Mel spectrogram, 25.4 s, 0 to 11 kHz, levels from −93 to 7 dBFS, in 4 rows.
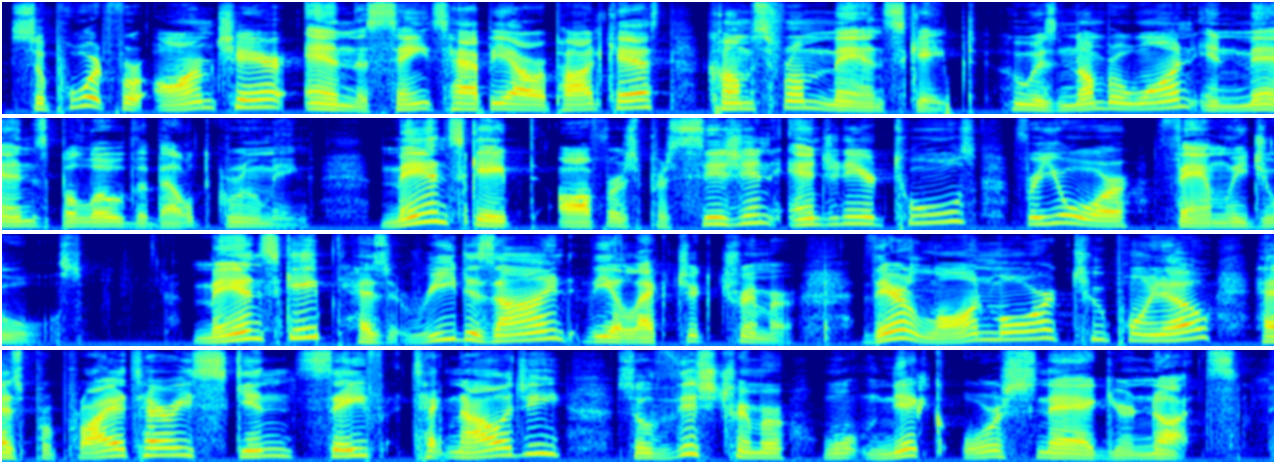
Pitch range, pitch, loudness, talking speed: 130-200 Hz, 160 Hz, -27 LUFS, 120 wpm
